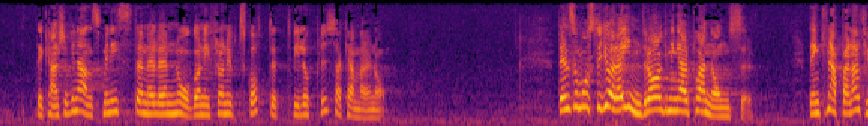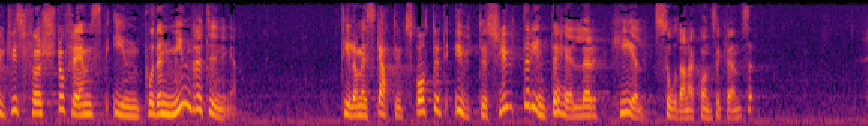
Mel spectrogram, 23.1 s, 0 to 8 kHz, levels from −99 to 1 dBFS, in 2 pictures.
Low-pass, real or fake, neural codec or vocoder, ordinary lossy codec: 7.2 kHz; real; none; MP3, 32 kbps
